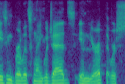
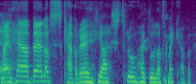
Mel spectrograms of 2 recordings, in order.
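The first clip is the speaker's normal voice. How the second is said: mock German accent; 3 semitones higher, 4 dB quieter than usual. Mock German character bit.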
